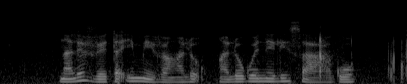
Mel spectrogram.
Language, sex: Swati, male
